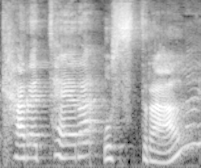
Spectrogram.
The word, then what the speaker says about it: Carretera Austral: The Carretera Austral, is how you say it?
